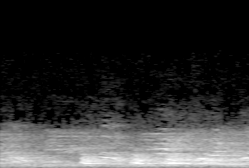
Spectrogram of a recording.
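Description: A Yorkshire terrier yapping in short barks, starting a little under a second in, with voices in the hall behind.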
